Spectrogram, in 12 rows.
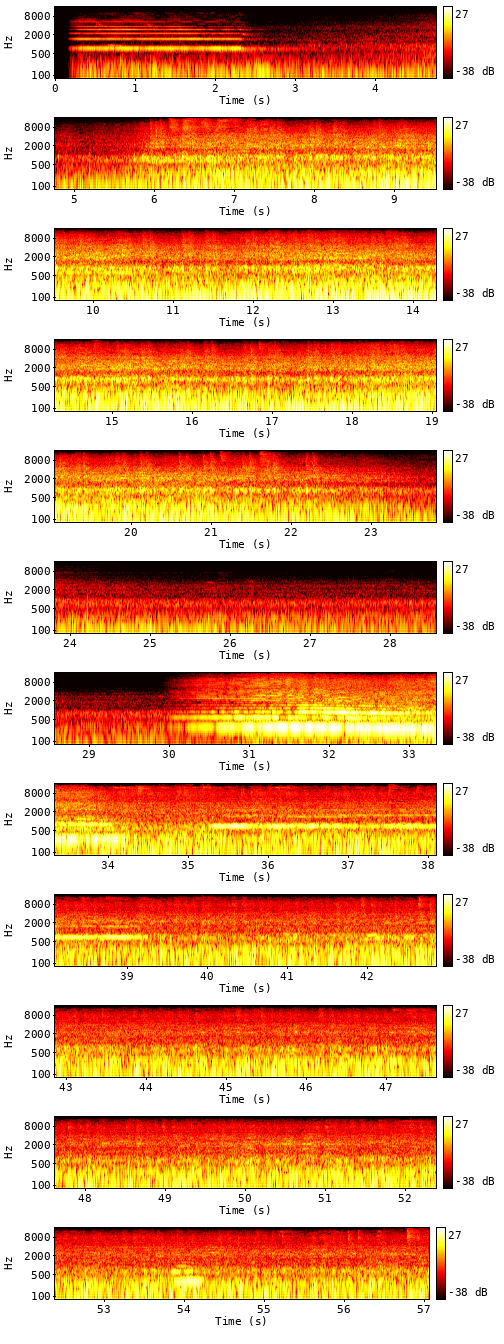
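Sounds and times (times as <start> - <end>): train horn: 0.2 - 3.1, 9.4 - 11.4, 29.9 - 34.4, 35.2 - 39.4, 53.8 - 54.5
train rushing past: 0.7 - 57.0
rail clatter: 4.6 - 23.4, 33.3 - 57.0.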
